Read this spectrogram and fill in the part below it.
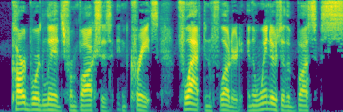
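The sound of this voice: Unforced reading voice, heard alone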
